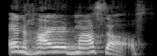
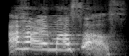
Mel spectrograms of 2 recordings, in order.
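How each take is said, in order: First: Hired drawn out very slowly and falling firmly; calm slow closing of the point; slow emphatic repeat. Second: HIRED lifted high and stretched out slowly; triumphant self-made boast; defiant emphasis. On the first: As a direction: spell out each word of hired myself, slowly and firmly. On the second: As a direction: land hired with proud, rising weight. Proud defiance, self-employment. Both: Real, not acted.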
